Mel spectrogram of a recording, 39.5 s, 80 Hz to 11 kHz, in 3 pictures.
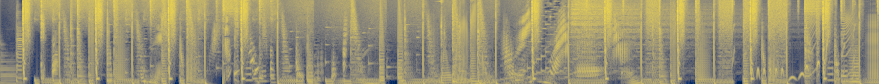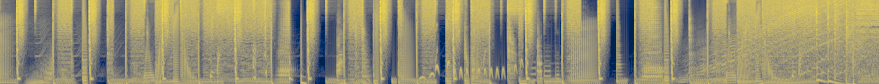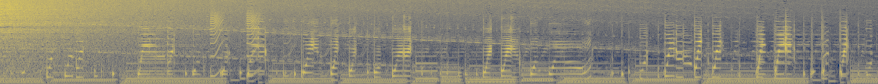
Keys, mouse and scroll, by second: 5.3 e, 7.8 click, 8.3-9.4 middle drag, 11.0 Delete, 13.0-15.5 drag, 15.8 click, 16.8-19.1 middle drag, 19.8 click, 22.3 click, 23.0 middle click, 28.8 g.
